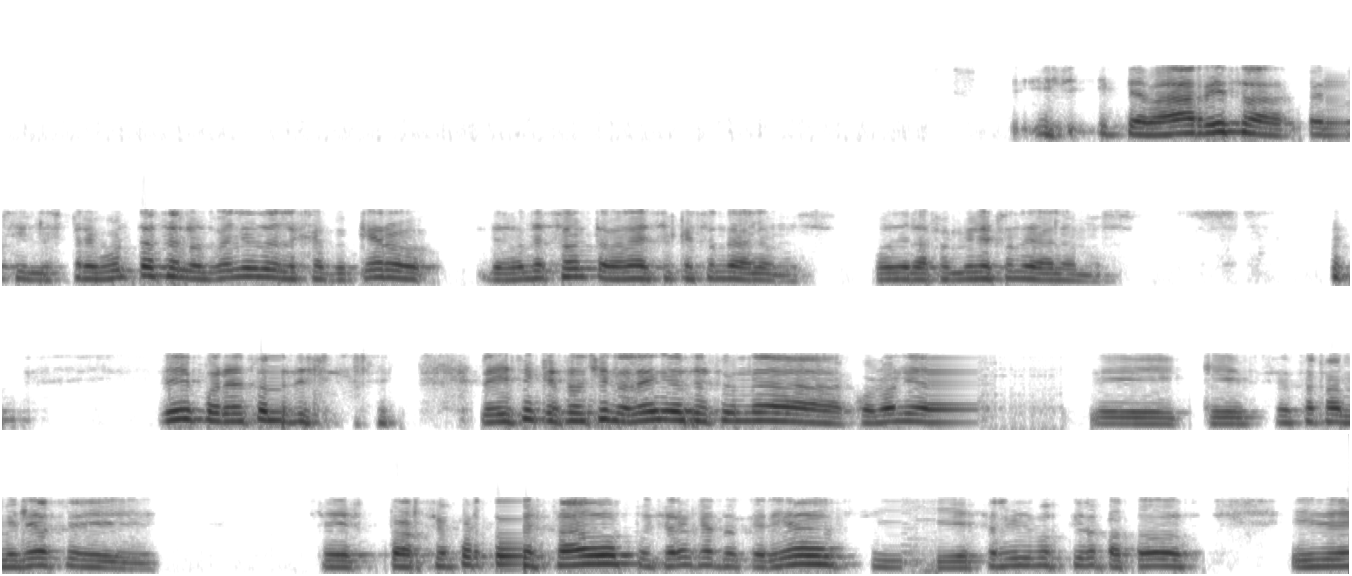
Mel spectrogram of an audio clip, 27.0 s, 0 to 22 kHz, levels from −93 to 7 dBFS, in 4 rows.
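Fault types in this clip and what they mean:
iLBC codec: throughout, band-limited below 4 kHz with a slightly rough, synthetic speech quality, which fits iLBC's 30 ms frame mode at 13.33 kbps.
lost iLBC frames: at 1.46, 6.63, 14.82, 18.12 (longest, 0.66 s), 22.71 and 24.66 s, the decoder repeats the last pitch cycle as a buzzy held vowel, fading over longer gaps.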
